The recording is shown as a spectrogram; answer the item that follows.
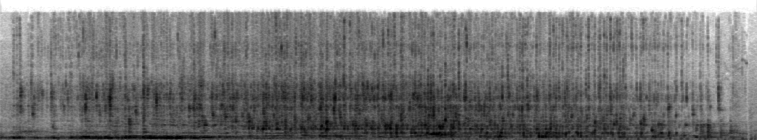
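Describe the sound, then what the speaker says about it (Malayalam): Water is poured from a tap into a kitchen vessel for hibiscus juice, a steady, soft splashing and trickling stream that runs continuously and fills the pot, with no talking over it. "നമുക്കൊരു പാത്രത്തിൽ കുറച്ച് വെള്ളം ഒഴിക്കാം"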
